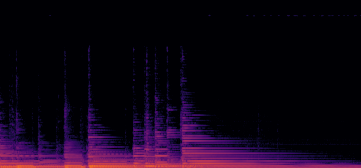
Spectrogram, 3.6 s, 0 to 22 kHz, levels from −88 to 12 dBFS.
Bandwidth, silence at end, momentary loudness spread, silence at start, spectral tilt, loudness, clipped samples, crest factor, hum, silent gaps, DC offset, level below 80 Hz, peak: 8.8 kHz; 0 s; 19 LU; 0 s; -8 dB/octave; -31 LUFS; under 0.1%; 18 dB; none; none; under 0.1%; -56 dBFS; -14 dBFS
